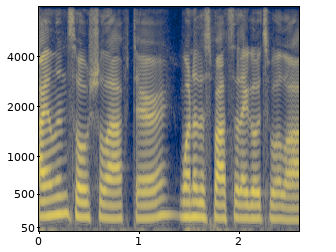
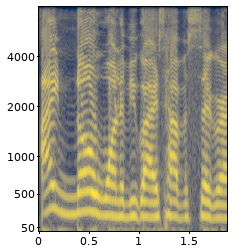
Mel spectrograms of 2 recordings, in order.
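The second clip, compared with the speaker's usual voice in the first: put-on pushy, insistent girl voice, louder; 6 dB louder than usual. Retelling a stranger demanding a cigarette: imitating a pushy, insistent girl. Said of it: "pressing us over a cigarette".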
